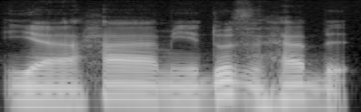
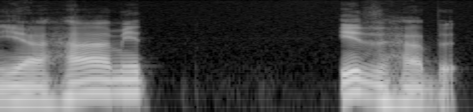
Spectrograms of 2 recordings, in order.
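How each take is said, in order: First: The words run together without the starting 'i' sound. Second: The words are separated, with the second starting on 'i'. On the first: The standard continuous reading. "kita meneruskan bacaan kita" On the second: Casual speech that breaks up the phrase. "dia suka memotong pembicaraannya"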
